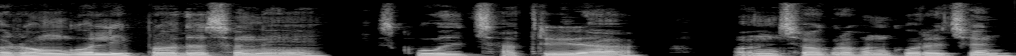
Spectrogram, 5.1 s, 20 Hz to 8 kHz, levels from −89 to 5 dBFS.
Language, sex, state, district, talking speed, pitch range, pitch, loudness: Bengali, male, West Bengal, Kolkata, 70 wpm, 100-120 Hz, 110 Hz, -19 LUFS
